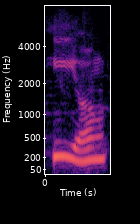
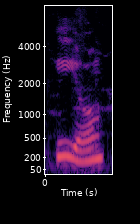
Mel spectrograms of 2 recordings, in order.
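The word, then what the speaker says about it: 이응: lagyan ng consonant na iyong para maging syllable po yung mga vowel na iyon. It doesn't affect the sound value of the vowel because iyong is silent when it is placed before the vowel.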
